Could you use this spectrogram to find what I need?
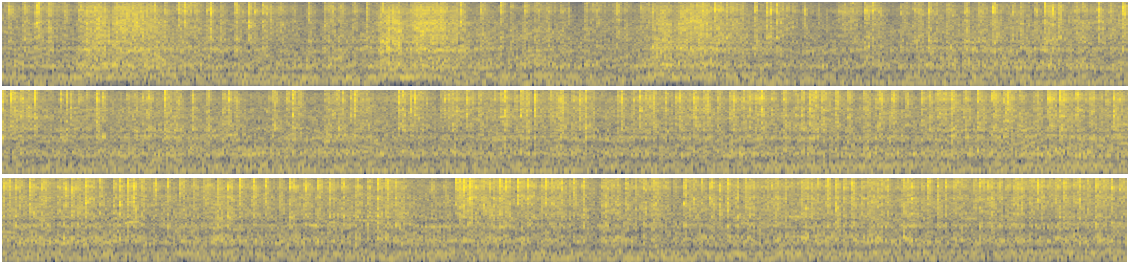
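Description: Drag racing engines idle and rumble loudly nearby.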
